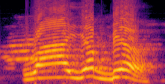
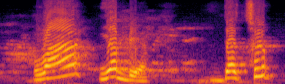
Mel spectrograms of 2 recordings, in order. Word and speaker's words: वायव्य: उच्चारण भी बोलने आना चाहिए, वायव्य, वायव्य।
